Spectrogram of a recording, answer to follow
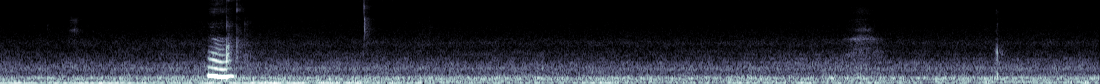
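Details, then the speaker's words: Newborn baby's single brief sharp sneeze against quiet room noise; the hiccups stopped after sneezing. "딸꾹질 멈췄네. 재채기하고 딸꾹질 멈췄네."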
